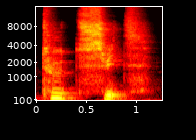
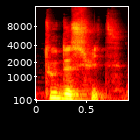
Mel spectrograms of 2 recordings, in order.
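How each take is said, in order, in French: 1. La syllabe du milieu est omise et les mots sont resserrés. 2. Les trois syllabes sont entièrement prononcées. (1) "Tout le monde dit tout de suite. ... Comme si on disait juste" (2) "Théoriquement, on dit tout de suite"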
